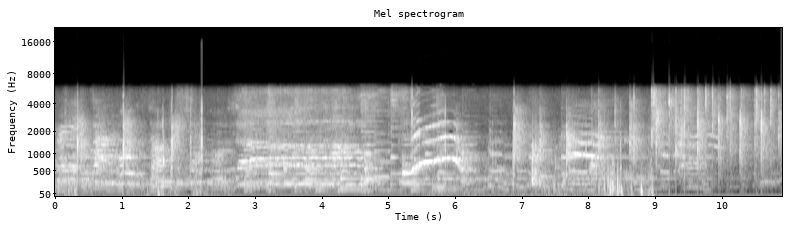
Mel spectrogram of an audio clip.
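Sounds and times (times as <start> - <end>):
group clapping: 0.3 - 2.0, 6.9 - 10.9.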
